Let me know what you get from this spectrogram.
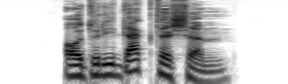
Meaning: strong dative masculine/neuter singular of autodidaktisch
- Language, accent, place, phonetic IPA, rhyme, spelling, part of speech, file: German, Germany, Berlin, [aʊ̯todiˈdaktɪʃm̩], -aktɪʃm̩, autodidaktischem, adjective, De-autodidaktischem.ogg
